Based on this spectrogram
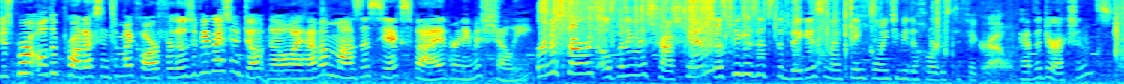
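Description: Talking at a very fast pace with hardly any pauses, a woman is heard in a dry sound with no echo, with noticeable background noise. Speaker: content creator. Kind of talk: casual vlog chat. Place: car. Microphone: phone near.

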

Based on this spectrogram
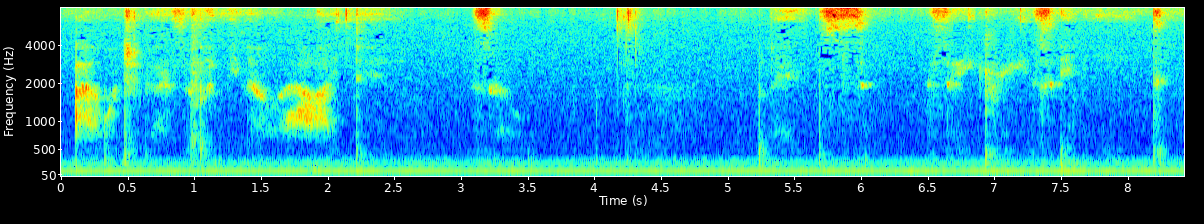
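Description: A woman speaks at a very slow pace with long, frequent pauses over noticeable background noise. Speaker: food vlogger. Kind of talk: ASMR eating video talk to camera. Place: home room.

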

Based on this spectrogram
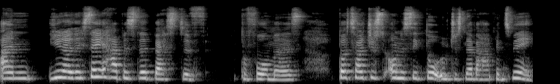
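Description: Against a quiet background, a woman with a high-pitched voice speaks at a very fast pace with ordinary pitch variation. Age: 20s. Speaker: vlogger, drama school applicant; drama school applicant vlogger. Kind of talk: personal vlog monologue. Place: home room. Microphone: webcam.

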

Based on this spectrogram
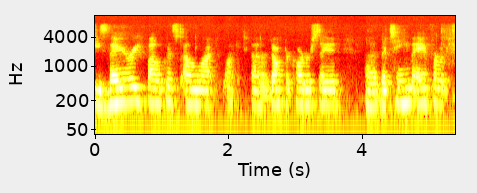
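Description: The voice has a dark, mellow tone with an Eastern Kentucky accent. Its intonation is flat and monotone, and the pace is fairly slow. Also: woman, fairly low pitch for a woman. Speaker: school superintendent. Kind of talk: speech at public meeting. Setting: school board meeting with audience. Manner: casual, folksy.

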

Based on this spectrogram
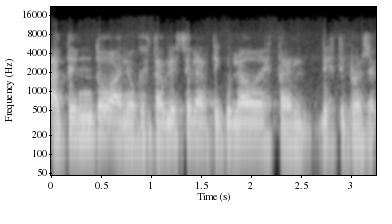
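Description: Against a quiet background, a woman speaks in a fairly low pitch with a dark, mellow tone. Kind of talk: parliamentary speech. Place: home room. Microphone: video call.

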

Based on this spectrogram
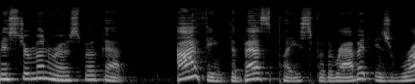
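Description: The speech comes in an unforced reading voice with lively intonation.

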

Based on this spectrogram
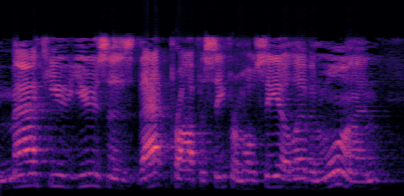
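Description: Against a quiet background with audible room echo, a man speaks at a high pitch with ordinary pitch variation. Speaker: preacher. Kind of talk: sermon. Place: church. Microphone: podium.

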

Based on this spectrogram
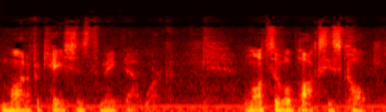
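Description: A man delivers his words at a moderate speed while noticeable noise sounds in the background. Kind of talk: casual build vlog commentary. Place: workshop. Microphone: phone near.

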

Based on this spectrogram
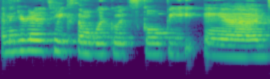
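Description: A woman speaks at a moderate pace with fairly even intonation and a fairly bright tone, her voice carrying audible room echo.

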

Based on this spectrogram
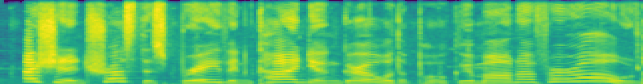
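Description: In a put-on character voice with a high pitch, the speaker talks at a moderate pace over clear background noise. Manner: warm, kindly.

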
